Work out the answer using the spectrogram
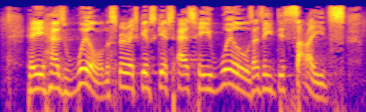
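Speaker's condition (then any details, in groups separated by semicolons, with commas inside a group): No condition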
